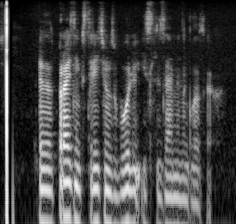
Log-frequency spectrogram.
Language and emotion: Russian, neutral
